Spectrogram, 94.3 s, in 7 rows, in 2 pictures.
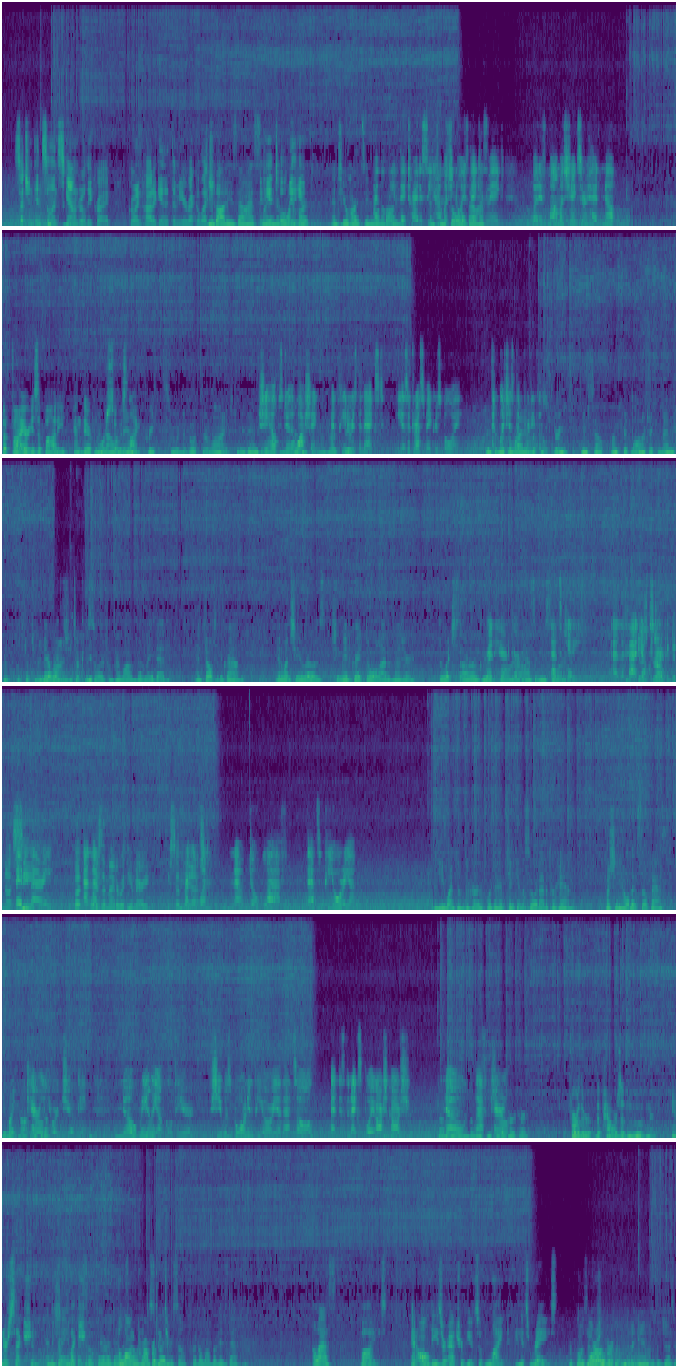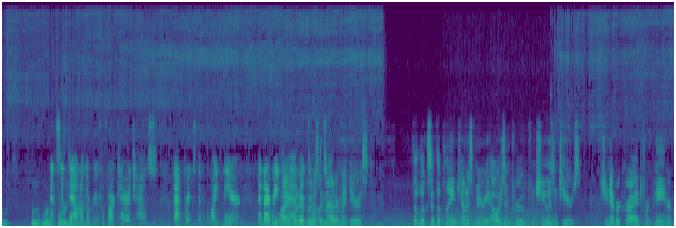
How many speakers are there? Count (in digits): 5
